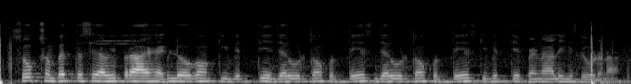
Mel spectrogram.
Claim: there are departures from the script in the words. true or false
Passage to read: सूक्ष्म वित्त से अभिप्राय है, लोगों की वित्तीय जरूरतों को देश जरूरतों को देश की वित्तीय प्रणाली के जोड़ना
false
